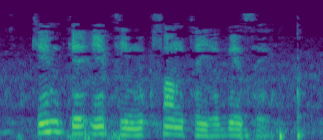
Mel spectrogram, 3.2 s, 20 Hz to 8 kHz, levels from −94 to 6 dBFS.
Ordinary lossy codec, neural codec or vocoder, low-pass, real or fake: MP3, 24 kbps; codec, 16 kHz, 16 kbps, FreqCodec, larger model; 7.2 kHz; fake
